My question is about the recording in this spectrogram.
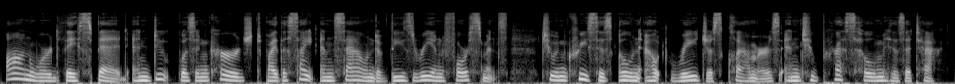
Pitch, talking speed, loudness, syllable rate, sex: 175 Hz, 170 wpm, -18 LUFS, 4.6 syllables/s, female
